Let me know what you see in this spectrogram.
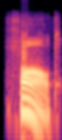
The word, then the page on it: fault: American English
